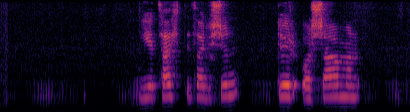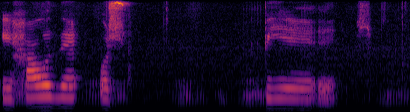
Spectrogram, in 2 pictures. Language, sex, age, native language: Icelandic, female, 12, Icelandic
